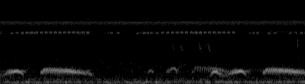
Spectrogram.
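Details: Spotted dove lure call used for trapping wild doves in the rainy season: soft low coos, a short double note then a long falling one, repeated, over a steady high insect-like whine and faint chirps.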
